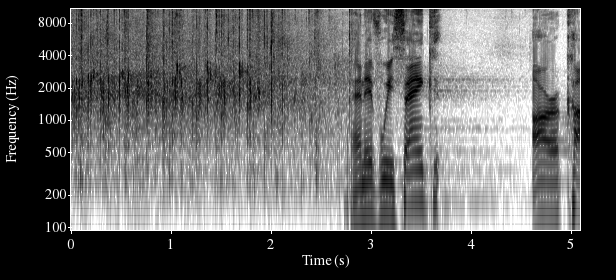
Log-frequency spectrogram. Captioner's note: applause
